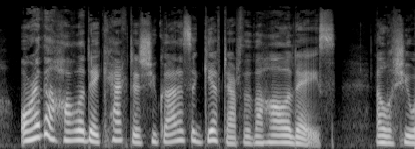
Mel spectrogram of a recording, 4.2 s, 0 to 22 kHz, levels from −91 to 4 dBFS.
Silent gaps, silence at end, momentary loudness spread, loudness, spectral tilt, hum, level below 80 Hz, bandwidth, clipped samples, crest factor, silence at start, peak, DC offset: none; 0 s; 7 LU; -19 LUFS; -5 dB/octave; none; -62 dBFS; 17 kHz; under 0.1%; 14 dB; 0.2 s; -4 dBFS; under 0.1%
